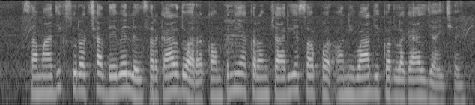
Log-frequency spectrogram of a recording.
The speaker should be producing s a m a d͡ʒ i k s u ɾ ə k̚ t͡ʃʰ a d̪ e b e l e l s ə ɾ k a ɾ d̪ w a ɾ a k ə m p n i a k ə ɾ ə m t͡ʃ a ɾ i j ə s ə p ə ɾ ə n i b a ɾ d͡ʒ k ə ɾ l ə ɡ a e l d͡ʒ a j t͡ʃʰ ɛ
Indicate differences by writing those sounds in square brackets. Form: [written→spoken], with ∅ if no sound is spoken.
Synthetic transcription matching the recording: s a m a d͡ʒ i k s u ɾ ə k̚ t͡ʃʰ a d̪ e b e l e l s ə ɾ k a ɾ d̪ w a ɾ a k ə m p n i a k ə ɾ ə m t͡ʃ a ɾ i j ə s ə p ə ɾ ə n i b a ɾ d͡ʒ k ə ɾ l ə ɡ a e l d͡ʒ a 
